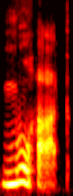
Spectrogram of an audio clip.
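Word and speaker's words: Maat: every I oh sorry muh was is how it's pronounced okay m a a t is muh M hly I don't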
